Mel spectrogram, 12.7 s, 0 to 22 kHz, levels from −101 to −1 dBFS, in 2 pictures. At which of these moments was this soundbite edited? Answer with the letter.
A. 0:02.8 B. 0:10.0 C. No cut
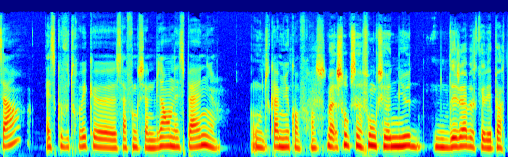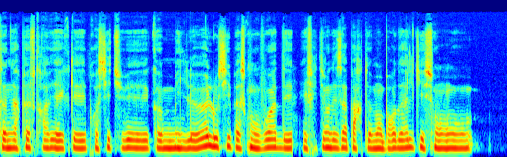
B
